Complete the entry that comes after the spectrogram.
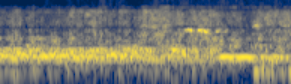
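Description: Birds of the kind used for fishing in Japan give low, throaty cooing calls that repeat steadily over several seconds, moderately close.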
